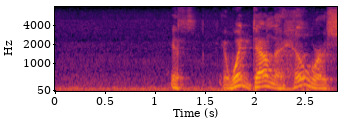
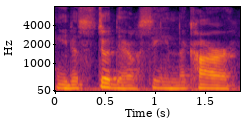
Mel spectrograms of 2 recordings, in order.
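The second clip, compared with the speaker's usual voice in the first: ordinary delivery, nothing marked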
